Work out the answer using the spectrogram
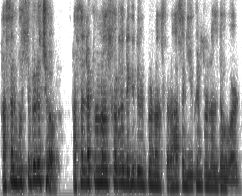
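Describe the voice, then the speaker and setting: The speaker, a man with a high, very fast voice, coaches children on pronunciation during an online lesson. He shifts between Bengali and English, drilling sounds and constantly asking whether the students understand.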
